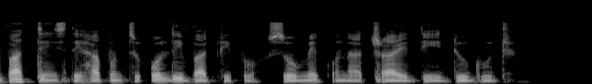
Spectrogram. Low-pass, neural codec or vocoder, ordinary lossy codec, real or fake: 7.2 kHz; none; none; real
